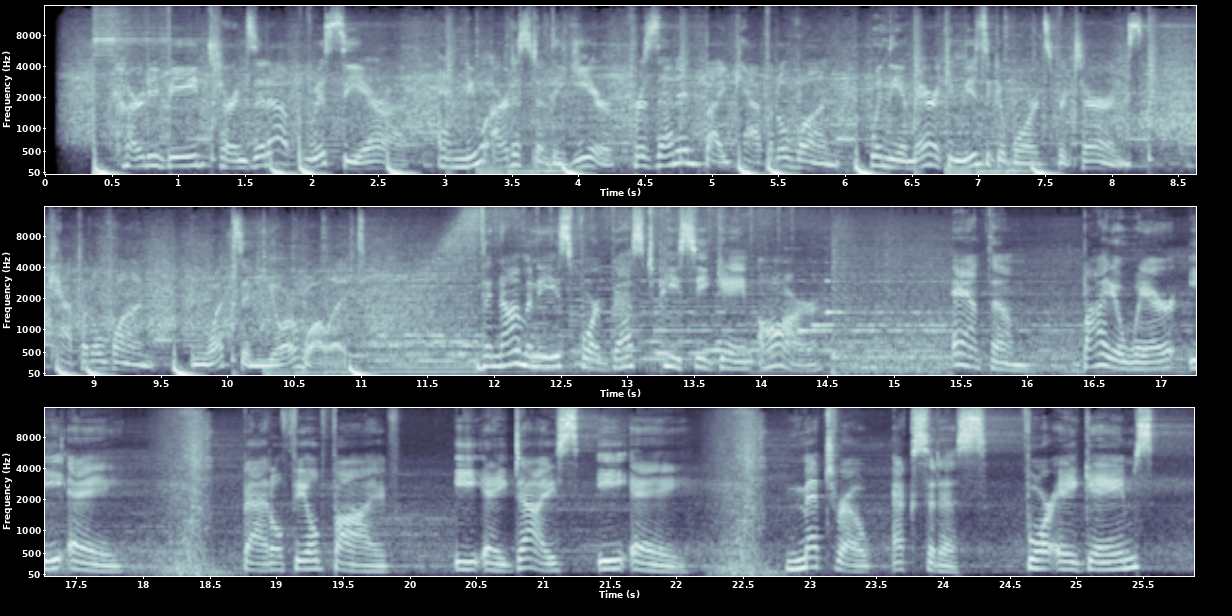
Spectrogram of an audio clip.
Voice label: Live Announcer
